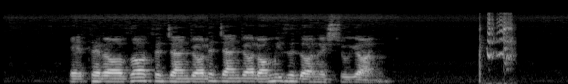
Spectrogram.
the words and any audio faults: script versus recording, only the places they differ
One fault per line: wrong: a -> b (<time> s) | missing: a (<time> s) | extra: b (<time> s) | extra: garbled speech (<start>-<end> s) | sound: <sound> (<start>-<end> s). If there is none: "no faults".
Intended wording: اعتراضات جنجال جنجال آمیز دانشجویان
sound: squeak (4.8-5.2 s)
